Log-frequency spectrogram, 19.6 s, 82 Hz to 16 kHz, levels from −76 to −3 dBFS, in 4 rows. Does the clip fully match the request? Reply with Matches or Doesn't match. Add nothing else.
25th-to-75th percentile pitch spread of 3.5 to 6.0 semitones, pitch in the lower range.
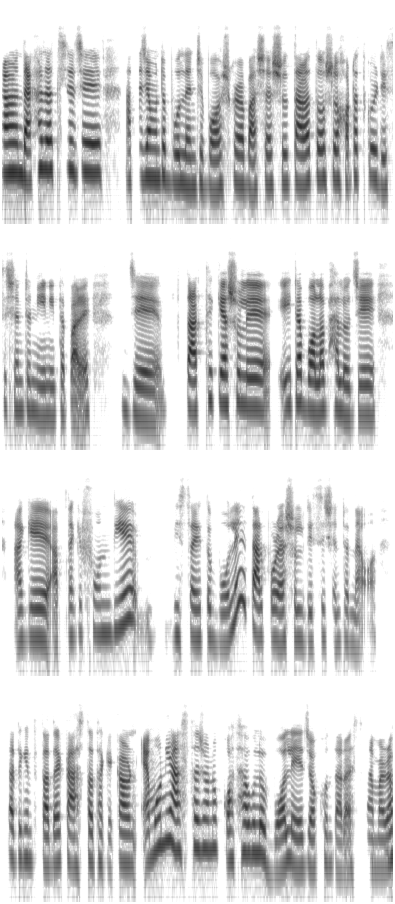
Doesn't match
